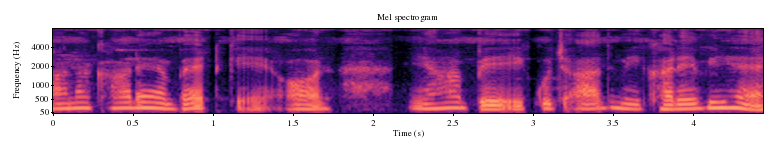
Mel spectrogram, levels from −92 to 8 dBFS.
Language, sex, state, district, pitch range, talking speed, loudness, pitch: Hindi, male, Bihar, West Champaran, 170-200 Hz, 190 wpm, -18 LUFS, 190 Hz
